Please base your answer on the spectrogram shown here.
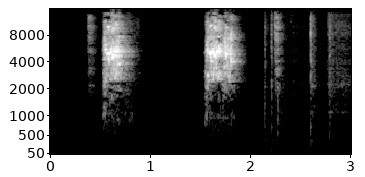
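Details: Hand-fed baby lovebird giving two loud raspy begging squawks about a second apart, followed by soft clicks and faint scratchy noises.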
